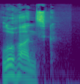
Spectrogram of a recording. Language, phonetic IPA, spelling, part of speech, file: Ukrainian, [ɫʊˈɦanʲsʲk], Луганськ, proper noun, Uk-Луганськ.ogg
- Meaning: Luhansk (a city in Ukraine)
